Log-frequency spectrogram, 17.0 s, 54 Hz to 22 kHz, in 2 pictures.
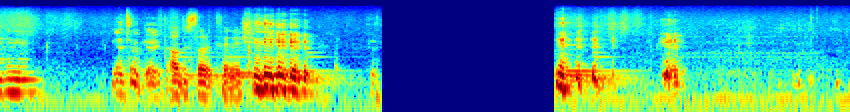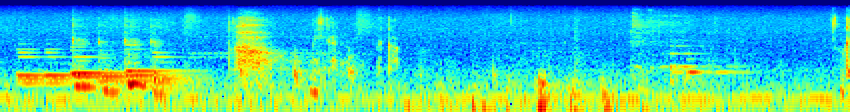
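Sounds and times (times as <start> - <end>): faint background music: 1.2 - 3.8
woman laughing quietly: 5.6 - 7.0.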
